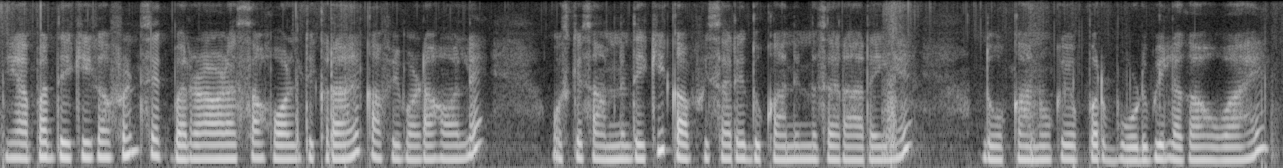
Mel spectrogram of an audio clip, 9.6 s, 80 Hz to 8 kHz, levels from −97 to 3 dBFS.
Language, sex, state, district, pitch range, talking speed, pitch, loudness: Hindi, female, Chandigarh, Chandigarh, 190-210 Hz, 205 wpm, 195 Hz, -19 LUFS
